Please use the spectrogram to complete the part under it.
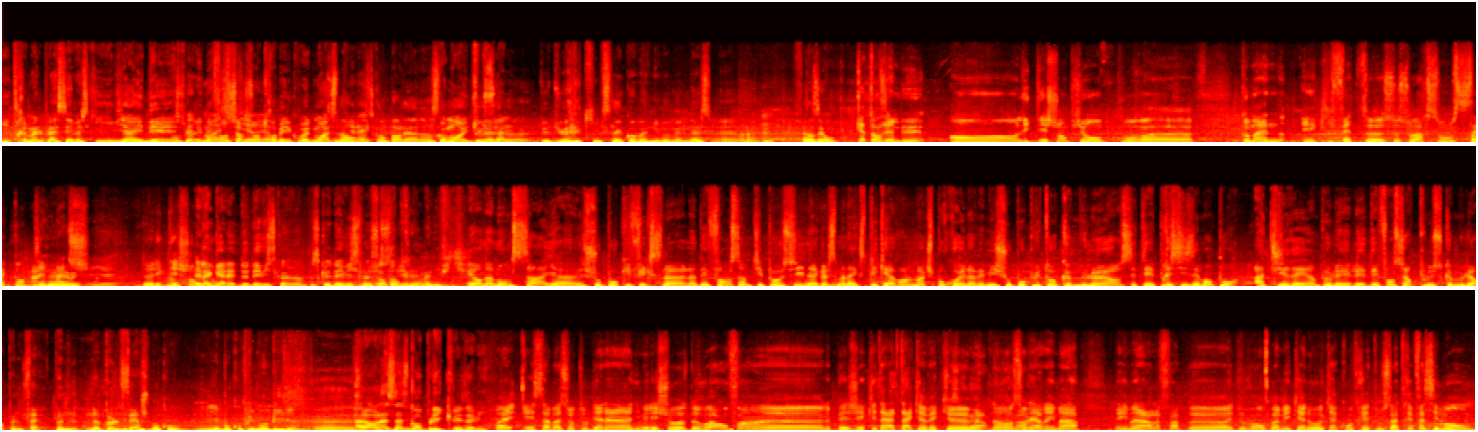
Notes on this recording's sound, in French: en direct du Parc des Princes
